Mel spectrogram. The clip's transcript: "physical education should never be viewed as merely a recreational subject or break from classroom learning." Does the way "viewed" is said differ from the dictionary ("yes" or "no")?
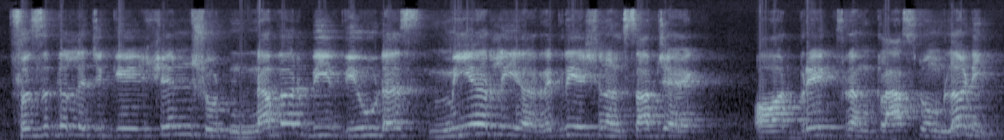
no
